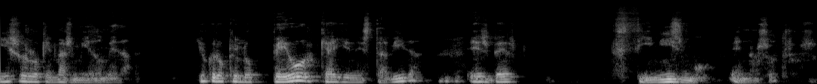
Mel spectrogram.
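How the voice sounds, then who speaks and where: At a very slow pace with long, frequent pauses, a man talks with lively intonation at a medium pitch, somewhat breathy, in a dark, mellow tone, with big swings in loudness. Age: 70s. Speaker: writer and speaker. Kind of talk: panel discussion.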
